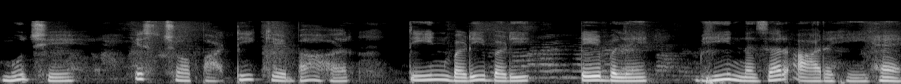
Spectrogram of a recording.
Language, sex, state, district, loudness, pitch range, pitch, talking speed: Hindi, female, Madhya Pradesh, Katni, -17 LUFS, 165-205 Hz, 180 Hz, 85 wpm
